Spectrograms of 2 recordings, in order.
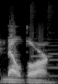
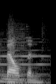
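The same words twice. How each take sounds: First: The second syllable sounds like the word born. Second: The second syllable does not sound like born. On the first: The speaker calls it wrong. "a lot of North Americans say Melbourne ... born born identity, it's spelt the same as that" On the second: The speaker calls it right. "It's always been Melbourne"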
